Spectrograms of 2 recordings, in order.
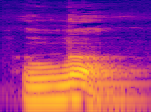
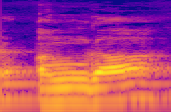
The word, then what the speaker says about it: ङ: इसका उच्चारण, ङ का उच्चारण अंगा या गुआ अशुद्ध है। सही उच्चारण ङ है, क, ख, ग, ग, ङ।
